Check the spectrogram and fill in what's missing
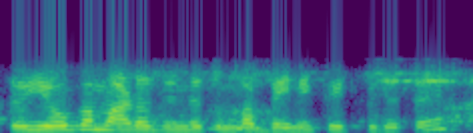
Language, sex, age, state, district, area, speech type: Kannada, female, 18-30, Karnataka, Bangalore Urban, rural, conversation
